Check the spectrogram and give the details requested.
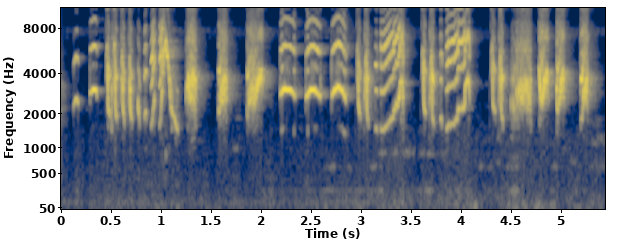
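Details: Long-tailed shrike in vigorous song, a lure for shrikes that will not sing: dense chatter of harsh notes mixed with clear rising and falling whistles, delivered almost without pause.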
